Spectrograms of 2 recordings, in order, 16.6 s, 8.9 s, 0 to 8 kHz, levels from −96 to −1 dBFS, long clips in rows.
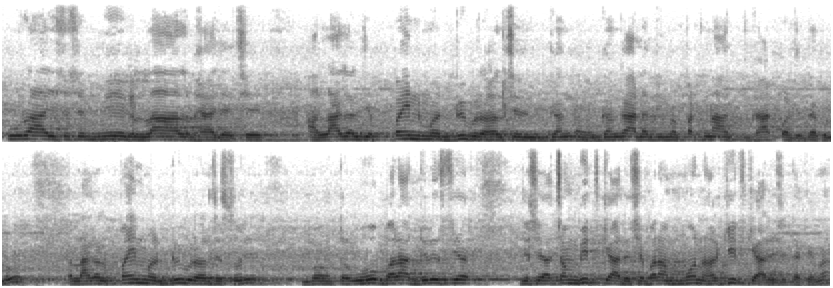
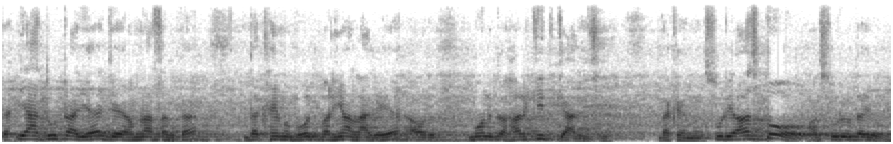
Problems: background sounds at intervals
